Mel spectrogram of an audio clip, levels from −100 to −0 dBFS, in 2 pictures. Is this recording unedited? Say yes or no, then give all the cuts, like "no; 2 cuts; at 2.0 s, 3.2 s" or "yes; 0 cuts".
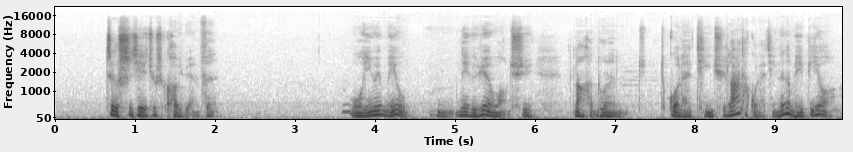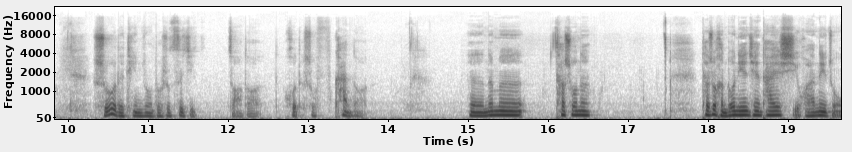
no; 1 cut; at 14.9 s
